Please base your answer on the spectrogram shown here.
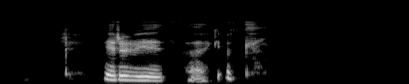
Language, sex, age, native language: Icelandic, male, 8, Icelandic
